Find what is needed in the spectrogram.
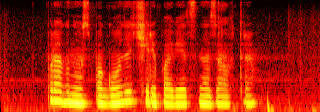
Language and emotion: Russian, neutral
